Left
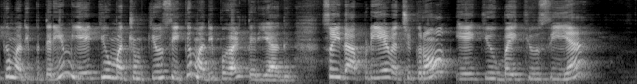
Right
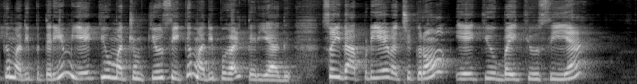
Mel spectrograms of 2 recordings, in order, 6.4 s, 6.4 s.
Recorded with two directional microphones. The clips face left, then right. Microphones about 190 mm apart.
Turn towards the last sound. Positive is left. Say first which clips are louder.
# right 8 dB
turn(degrees=-40)  # may be behind; listen again after turning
